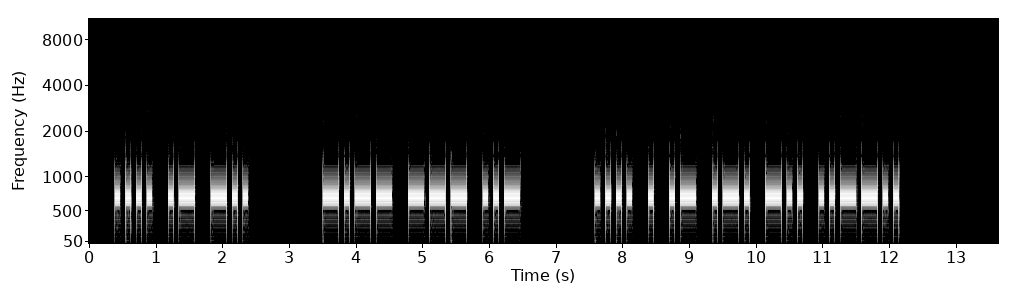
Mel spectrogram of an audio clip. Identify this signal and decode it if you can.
Morse code, heard as a keyed tone, about 15 wpm, 700 Hz. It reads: HAD YOU HEARD?
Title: 2x Word-Spacing - Sentences from Top 400 Words - 15wpm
